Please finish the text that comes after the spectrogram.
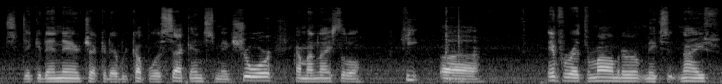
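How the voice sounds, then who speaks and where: The speaker, a hobby kydex holster maker in his late twenties, rambles casually through his small home workshop shed, self-deprecating and full of ums and restarts. His fairly high voice is mellow. The phone camera recording carries a little hiss or hum.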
